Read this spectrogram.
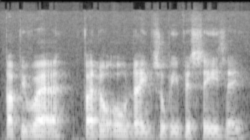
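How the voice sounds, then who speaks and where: A man's voice: mid-range voice, steady tone, brisk, a bit bright. A man hosting a home-made language tutorial, explaining carefully step by step and often starting with "so". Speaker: language video host.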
